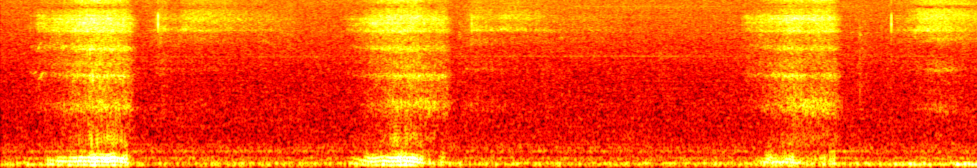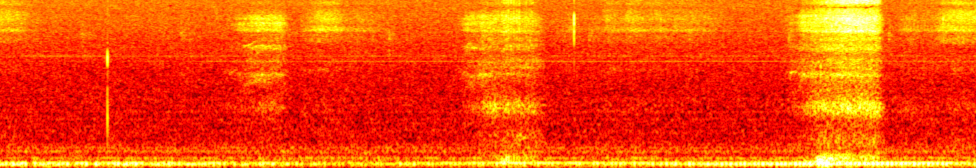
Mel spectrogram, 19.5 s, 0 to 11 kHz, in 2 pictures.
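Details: Low rumbling snores recurring about every three to four seconds, roughly 16 a minute, over steady room hum: ordinary snoring.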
